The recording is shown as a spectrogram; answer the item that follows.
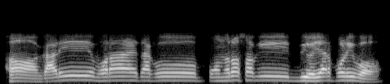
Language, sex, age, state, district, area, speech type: Odia, male, 18-30, Odisha, Balangir, urban, conversation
